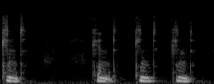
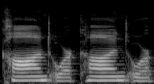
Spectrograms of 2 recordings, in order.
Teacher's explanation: Second syllable very fast. K, schwa, N, D.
